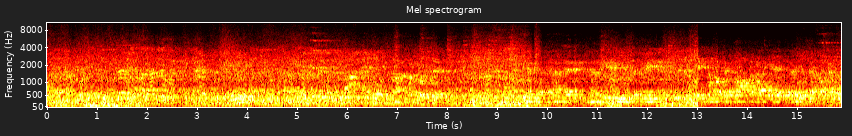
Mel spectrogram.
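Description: Several men talk at once in a murmuring group.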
